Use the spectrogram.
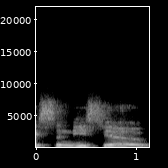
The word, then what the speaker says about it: Senecio: pointed out that actually Senecio rhymes with Benicio. And so we don't think that Benicio del Toro will be at the plant sale, but if he was, he would say, I love Senecio, I'm Benicio.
